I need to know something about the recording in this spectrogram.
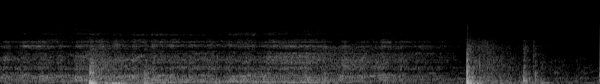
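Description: Background music, broken by two sudden loud bangs from the blazing roadside fire exploding: one about a second in and one about a second before the end.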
